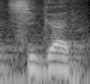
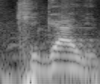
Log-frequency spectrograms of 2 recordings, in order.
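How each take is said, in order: First: The word begins with a ch sound. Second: The word begins with a hard k sound. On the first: The speaker calls it right. "We say Chigari" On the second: The speaker calls it wrong. "you wouldn't say Kigali. That's not the way we call Kigali"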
